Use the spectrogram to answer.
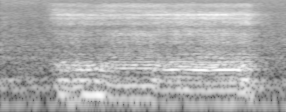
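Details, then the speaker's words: Loud snoring heard in the background while a woman talks; snoring. "kedengaran ngoroknya Oh suaraku tiba-tiba berubah Iya kadang-kadang kayak gitu dengengaran ya ngoroknya ya"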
